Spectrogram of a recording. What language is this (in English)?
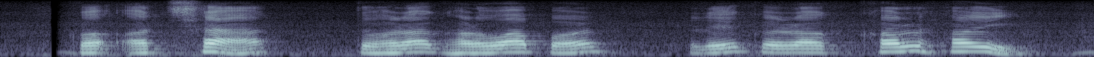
Magahi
